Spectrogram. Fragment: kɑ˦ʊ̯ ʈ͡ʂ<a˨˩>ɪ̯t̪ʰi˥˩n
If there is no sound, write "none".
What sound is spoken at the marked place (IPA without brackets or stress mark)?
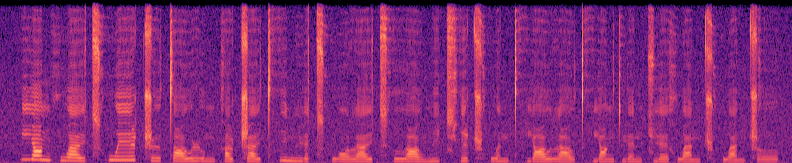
a˨˩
